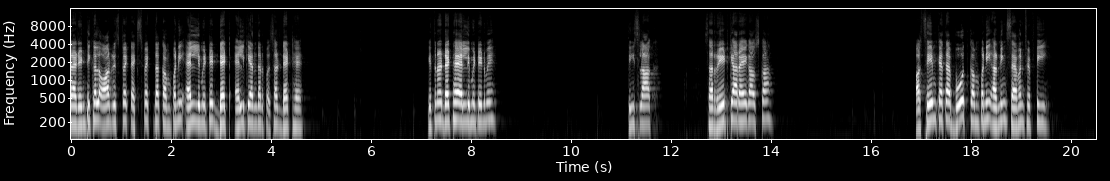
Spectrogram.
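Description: A man speaks calmly into a close microphone, explaining in bursts with pauses.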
